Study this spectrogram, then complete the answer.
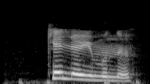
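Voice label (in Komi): "кельӧймыны", Komi, female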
